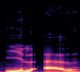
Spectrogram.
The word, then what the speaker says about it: ils: So these are il. Notice that the s at the end is actually silent.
